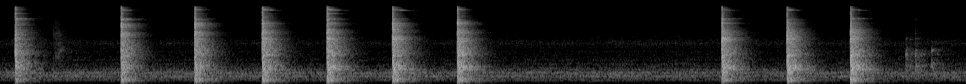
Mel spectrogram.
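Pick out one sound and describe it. A hammer strikes hot metal on an anvil with sharp, ringing blows.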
